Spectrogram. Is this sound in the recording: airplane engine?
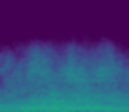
yes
